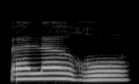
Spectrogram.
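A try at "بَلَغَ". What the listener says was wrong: Nggak ada yang panjang.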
